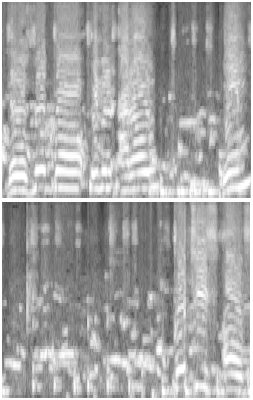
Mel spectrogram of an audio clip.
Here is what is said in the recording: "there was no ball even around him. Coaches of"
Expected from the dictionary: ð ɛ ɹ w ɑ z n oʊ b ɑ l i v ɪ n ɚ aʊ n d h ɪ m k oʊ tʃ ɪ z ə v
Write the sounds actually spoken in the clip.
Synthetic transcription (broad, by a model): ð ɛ w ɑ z n oʊ b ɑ n i v ɪ n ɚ aʊ n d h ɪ m k oʊ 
